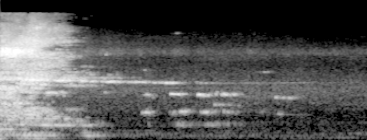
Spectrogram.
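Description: A motor scooter passes close by and fades into the distance.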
